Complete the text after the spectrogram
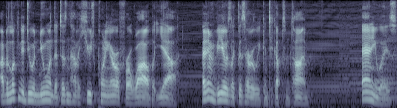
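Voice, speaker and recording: With music in the background, a man talks at a very fast pace, medium pitch and lively intonation. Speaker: indie game developer. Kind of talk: scripted narration.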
